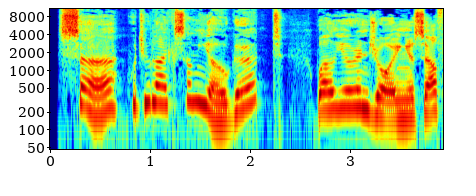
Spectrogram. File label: saying sir would you like some yogurt english butler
